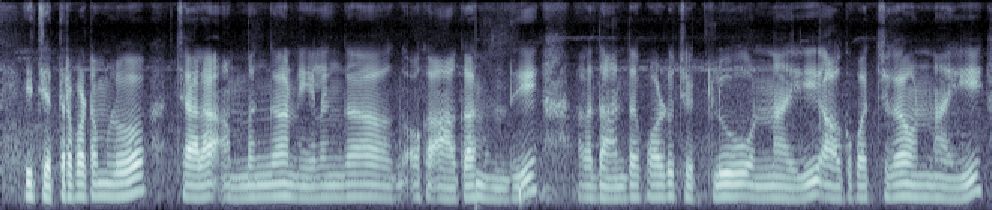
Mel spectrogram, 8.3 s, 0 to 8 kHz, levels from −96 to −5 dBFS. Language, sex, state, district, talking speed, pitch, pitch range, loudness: Telugu, male, Andhra Pradesh, Srikakulam, 95 wpm, 125 Hz, 120-130 Hz, -22 LUFS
